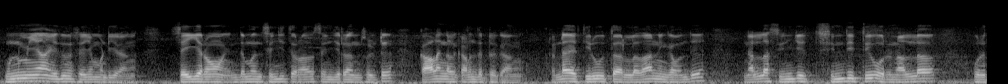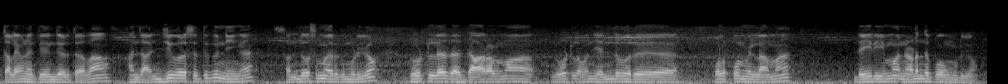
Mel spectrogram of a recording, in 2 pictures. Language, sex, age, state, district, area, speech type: Tamil, male, 18-30, Tamil Nadu, Namakkal, rural, spontaneous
